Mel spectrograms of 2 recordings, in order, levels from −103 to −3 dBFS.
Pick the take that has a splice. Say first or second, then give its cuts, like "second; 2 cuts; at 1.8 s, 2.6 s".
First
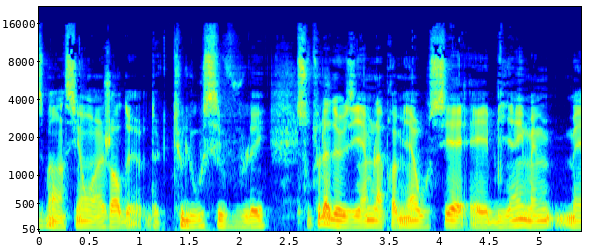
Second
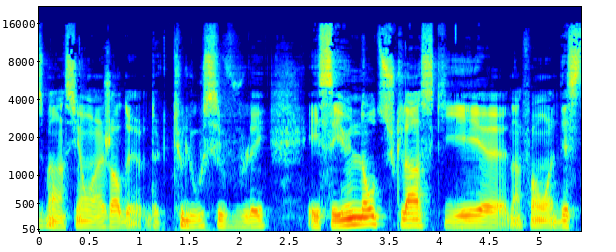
first; 1 cut; at 2.6 s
